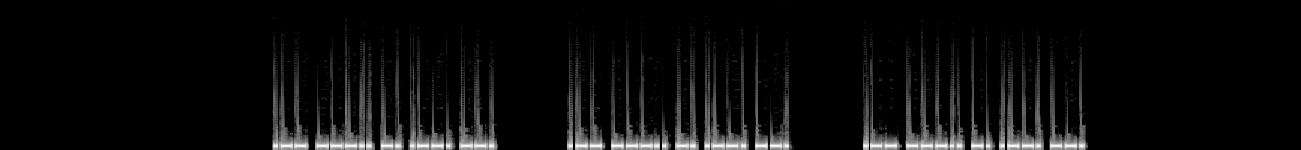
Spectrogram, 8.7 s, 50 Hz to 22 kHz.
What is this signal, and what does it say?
Morse code, heard as a keyed tone, about 46 wpm, 700 Hz. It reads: W8NPG W8NPG W8NPG
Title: USA Call Signs - 5 Characters - Repeated 3x - 50wpm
